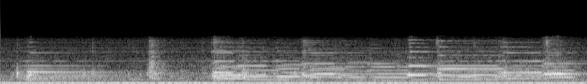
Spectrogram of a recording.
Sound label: Closing Riff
